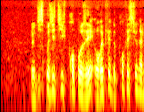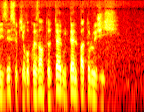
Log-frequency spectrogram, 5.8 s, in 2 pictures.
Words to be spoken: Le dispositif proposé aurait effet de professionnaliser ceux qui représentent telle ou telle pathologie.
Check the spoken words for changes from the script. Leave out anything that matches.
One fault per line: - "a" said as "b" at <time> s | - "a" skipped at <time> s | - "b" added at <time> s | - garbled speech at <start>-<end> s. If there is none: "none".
none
